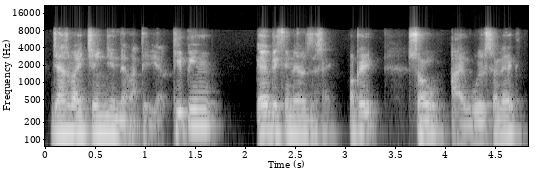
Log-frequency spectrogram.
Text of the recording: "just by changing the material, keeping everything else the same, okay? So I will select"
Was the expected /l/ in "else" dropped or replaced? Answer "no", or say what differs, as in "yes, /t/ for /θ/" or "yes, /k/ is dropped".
no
